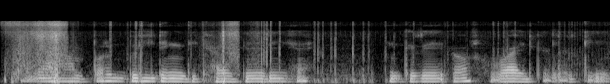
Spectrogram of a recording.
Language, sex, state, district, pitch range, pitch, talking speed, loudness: Hindi, male, Himachal Pradesh, Shimla, 130-145 Hz, 135 Hz, 120 wpm, -18 LUFS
